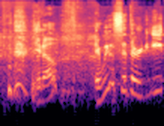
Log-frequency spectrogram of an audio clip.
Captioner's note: laughs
